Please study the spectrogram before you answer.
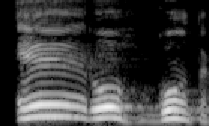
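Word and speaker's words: ἱερουργοῦντα: Erorgonta, com H. Erorgonta seria a pronúncia mais próxima do português.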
